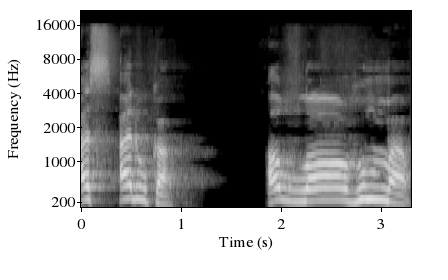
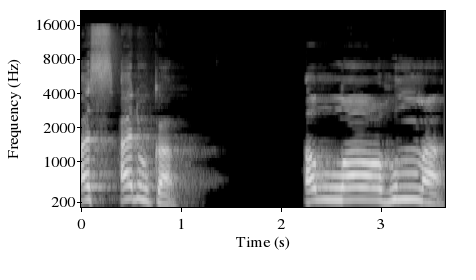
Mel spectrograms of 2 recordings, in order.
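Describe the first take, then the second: No difference in how they are said.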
